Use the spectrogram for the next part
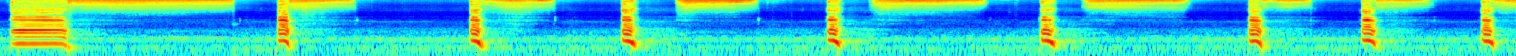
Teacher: Now you notice how my teeth touch my lower lip.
